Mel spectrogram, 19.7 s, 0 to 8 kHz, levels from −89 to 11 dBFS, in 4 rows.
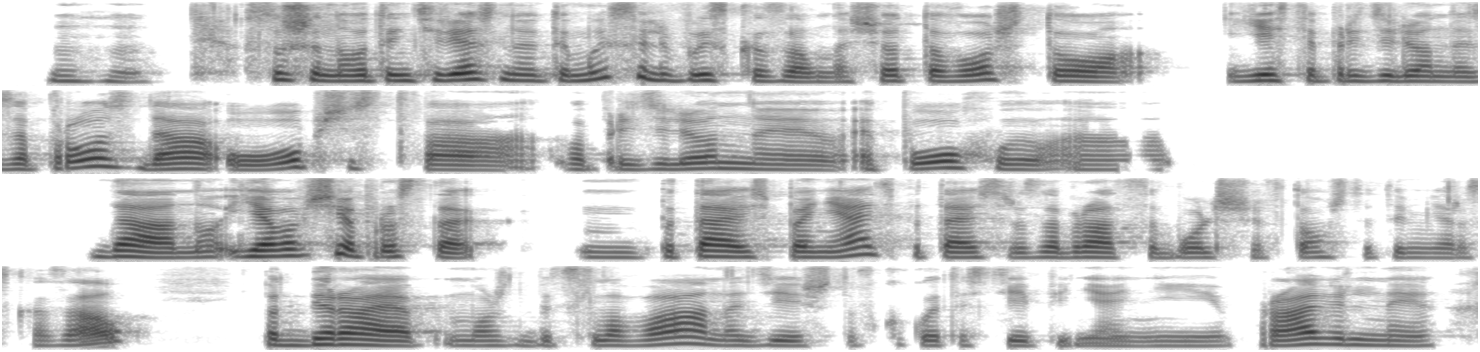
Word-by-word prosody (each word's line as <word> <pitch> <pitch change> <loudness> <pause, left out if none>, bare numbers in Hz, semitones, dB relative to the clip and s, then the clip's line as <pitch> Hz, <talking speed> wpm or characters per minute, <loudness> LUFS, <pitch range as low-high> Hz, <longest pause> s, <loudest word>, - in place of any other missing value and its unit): Мгм. 175 -4 -12 0.3
Слушай, 230 -3 +1
ну, 190 - 0
вот 195 +1 +1
интересную 215 +1 +4
ты 205 - -2
мысль 275 - 0
высказал 190 -5 -1
насчёт 190 +4 -3
того, 190 +4 +1
что 180 -6 -2 0.2
есть 205 +2 +1
определённый 185 -3 -2
запрос, 220 +10 +1
да, 190 0 +3
у 170 - -4 0.2
общества 175 -9 -3
в 185 - -10
определённую 180 -1 -3
эпоху. 215 -1 0
А 170 0 -10 1.5
Да, 195 -4 +6
но 185 +2 -4
я 215 +2 +7
вообще 230 +1 +4
просто, 195 -4 0 0.3
м, 180 -1 -11
пытаюсь 200 +1 +4
понять, 205 +9 0
пытаюсь 180 -1 -2
разобраться 180 0 -1
больше 170 +1 -7
в - - -28
том, 185 - -7
что 165 -2 -18
ты 170 - -11
мне 170 -1 -10
рассказал, 160 - -4 0.4
подбирая, 190 -3 +4
может 170 0 -10
быть, 165 - -13
слова, 190 +7 0
надеясь, 175 -1 -7
что - - -15
в - - -28
какой-то 170 0 -10
степени 165 - -10
они 160 - -12
правильные. 185 -2 -1
185 Hz, 150 wpm, -21 LUFS, 170-205 Hz, 1.5 s, я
